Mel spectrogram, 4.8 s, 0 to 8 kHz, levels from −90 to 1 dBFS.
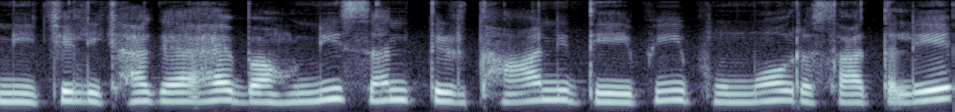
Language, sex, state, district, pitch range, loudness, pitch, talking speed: Hindi, female, Uttarakhand, Tehri Garhwal, 185-220 Hz, -16 LUFS, 200 Hz, 125 wpm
